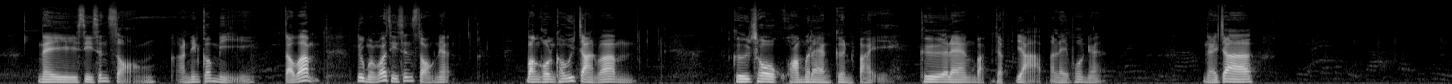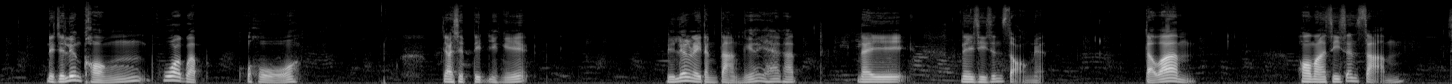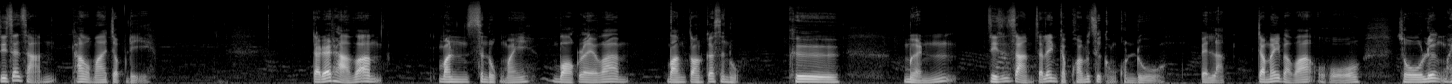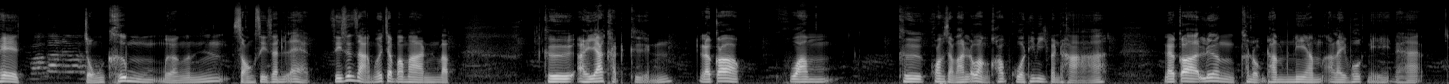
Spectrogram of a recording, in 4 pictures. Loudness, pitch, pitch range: -21 LUFS, 120 Hz, 110-130 Hz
